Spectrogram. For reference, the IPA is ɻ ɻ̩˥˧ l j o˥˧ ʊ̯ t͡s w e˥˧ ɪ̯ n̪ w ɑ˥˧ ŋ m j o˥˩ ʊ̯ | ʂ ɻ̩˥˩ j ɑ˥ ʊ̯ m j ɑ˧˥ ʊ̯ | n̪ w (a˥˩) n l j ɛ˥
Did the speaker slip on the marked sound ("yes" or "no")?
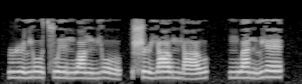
no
